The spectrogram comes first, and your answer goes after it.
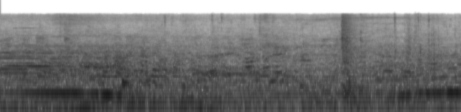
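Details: Large Limousin cattle at the Pon livestock market in Nganjuk, East Java, Indonesia: a low, steady moo rises above a busy background of crowd chatter and market noise, then a second drawn-out low call starts near the end.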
